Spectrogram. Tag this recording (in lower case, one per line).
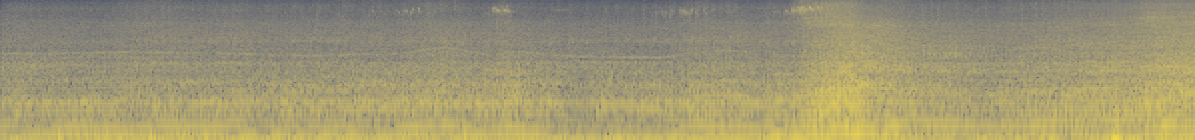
vroom
engine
